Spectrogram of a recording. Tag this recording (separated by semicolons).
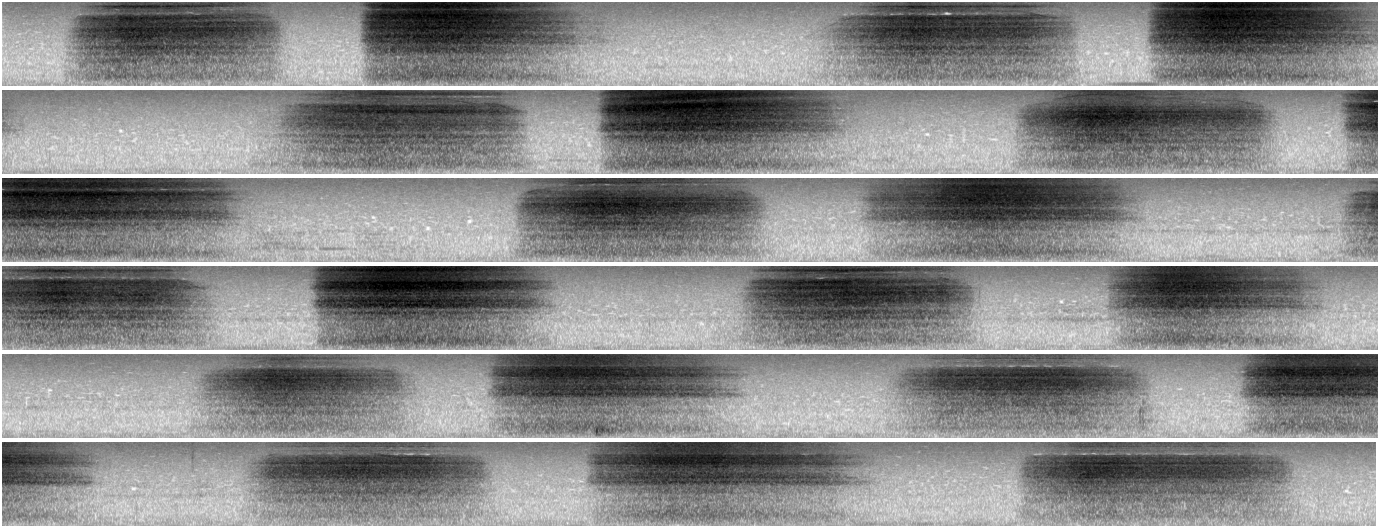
inspiration; breathing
